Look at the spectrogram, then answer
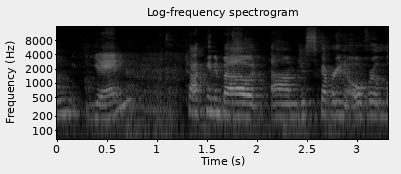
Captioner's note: chair scraping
